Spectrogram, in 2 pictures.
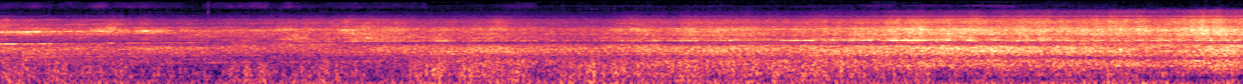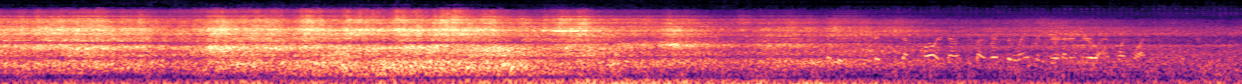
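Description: Jet engines of a twin-engine widebody airliner running at high power as it rolls down the runway, with a steady whine over a broad roar. The sound builds to its loudest a little past the middle as the aircraft passes, then fades as it moves away.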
